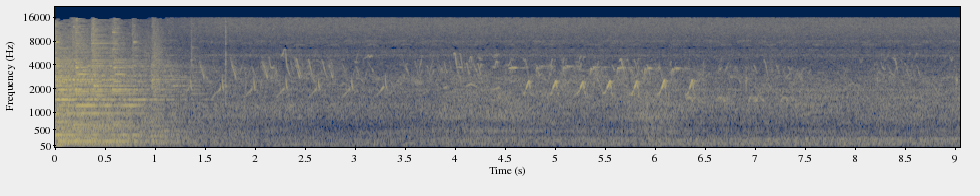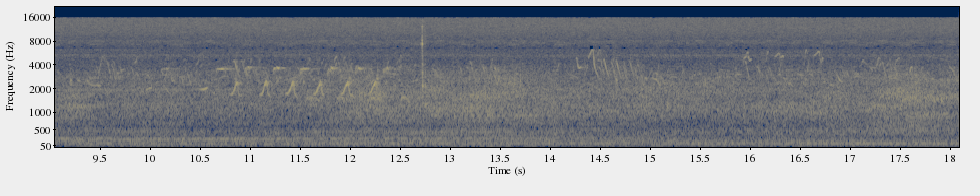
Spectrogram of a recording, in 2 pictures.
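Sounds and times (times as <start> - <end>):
bird chirping: 0.0 - 18.0
distant light aircraft engine: 0.0 - 18.0.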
